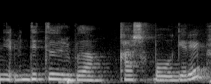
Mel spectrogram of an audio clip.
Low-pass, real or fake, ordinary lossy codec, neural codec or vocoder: 7.2 kHz; real; none; none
